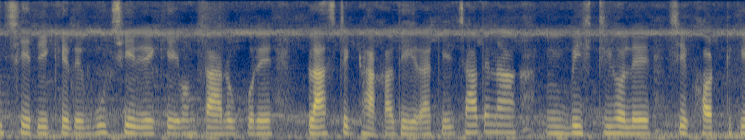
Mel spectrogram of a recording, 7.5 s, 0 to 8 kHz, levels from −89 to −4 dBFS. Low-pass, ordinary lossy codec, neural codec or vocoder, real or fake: none; none; codec, 16 kHz, 6 kbps, DAC; fake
